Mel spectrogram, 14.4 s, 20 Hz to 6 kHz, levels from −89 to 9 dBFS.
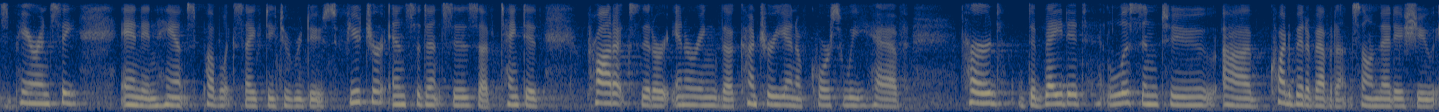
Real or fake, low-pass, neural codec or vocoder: real; 5.4 kHz; none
